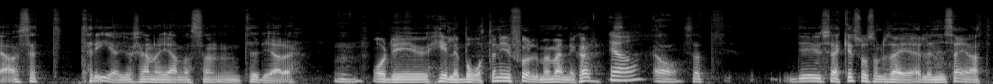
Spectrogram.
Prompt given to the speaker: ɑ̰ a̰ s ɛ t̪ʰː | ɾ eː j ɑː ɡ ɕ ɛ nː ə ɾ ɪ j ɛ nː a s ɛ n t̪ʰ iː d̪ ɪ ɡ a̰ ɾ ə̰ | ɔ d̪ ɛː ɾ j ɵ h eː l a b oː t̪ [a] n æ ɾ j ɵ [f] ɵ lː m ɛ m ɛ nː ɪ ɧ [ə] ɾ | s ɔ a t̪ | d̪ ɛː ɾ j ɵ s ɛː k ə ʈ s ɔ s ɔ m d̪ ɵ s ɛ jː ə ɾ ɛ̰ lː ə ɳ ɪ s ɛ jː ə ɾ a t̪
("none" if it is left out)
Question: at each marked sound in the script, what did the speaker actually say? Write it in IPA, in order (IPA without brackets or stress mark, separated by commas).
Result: ə, f, ə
